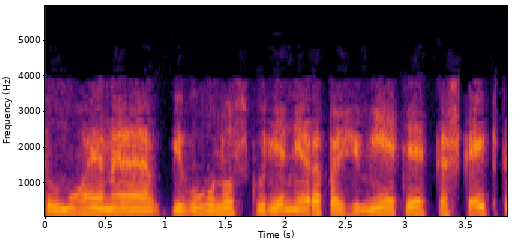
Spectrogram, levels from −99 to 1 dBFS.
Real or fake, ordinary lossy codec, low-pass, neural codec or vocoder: fake; MP3, 24 kbps; 5.4 kHz; codec, 16 kHz, 8 kbps, FreqCodec, smaller model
